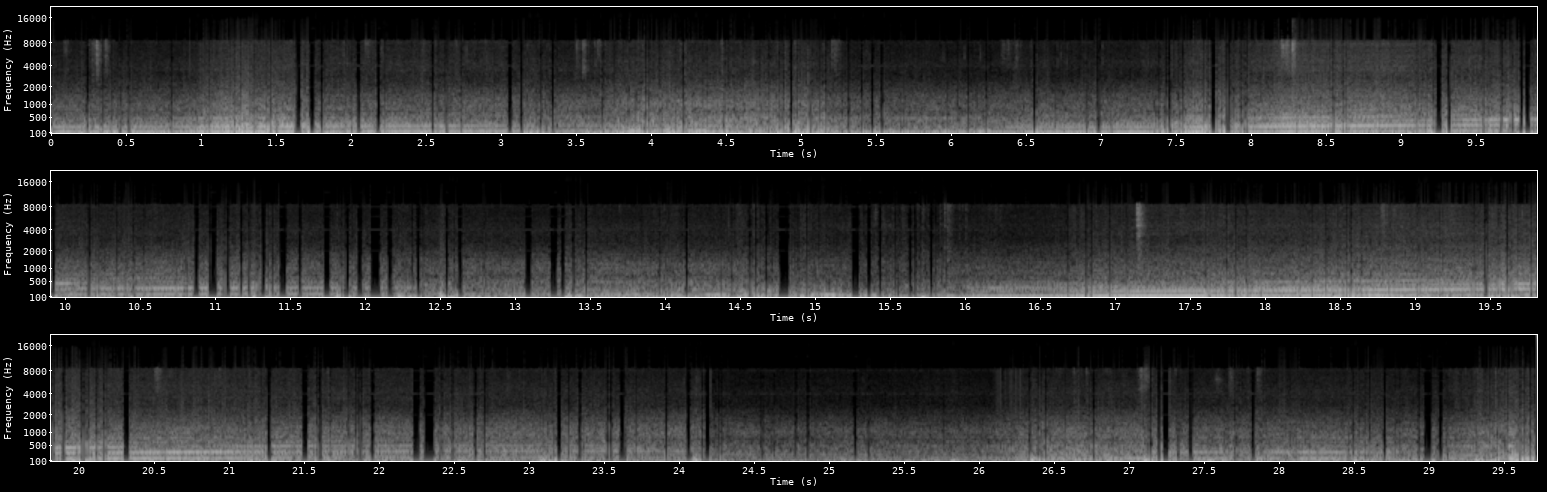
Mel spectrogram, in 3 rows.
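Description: Modified Mitsubishi Lancer Evolution IX MR's turbocharged 2.0-litre four-cylinder heard loud from inside the cabin, lapping a track at speed. The engine note twice climbs through the revs under acceleration, about a quarter of the way in and again past the middle, and runs steadier in between.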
